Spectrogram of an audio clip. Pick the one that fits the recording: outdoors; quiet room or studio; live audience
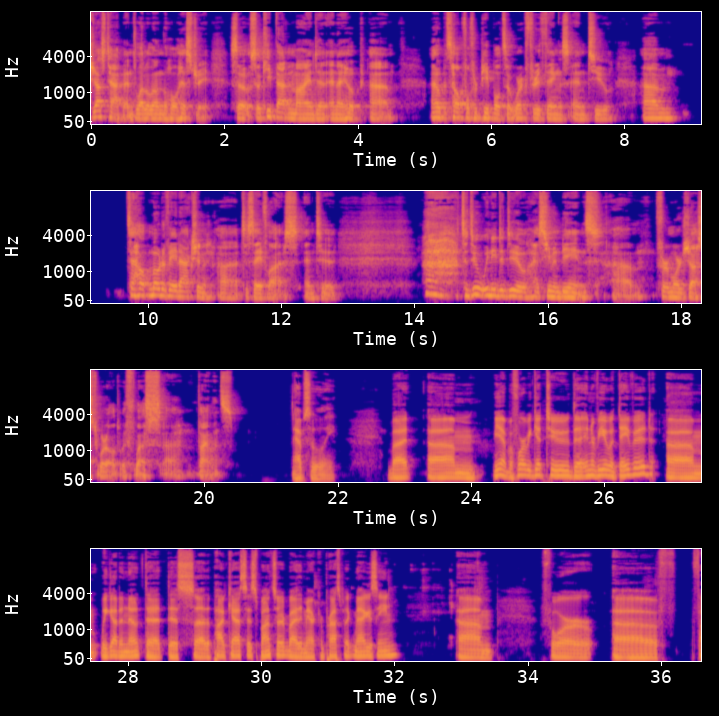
quiet room or studio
